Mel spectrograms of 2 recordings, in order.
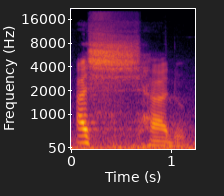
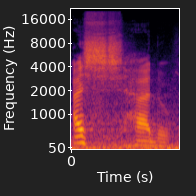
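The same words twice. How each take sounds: First: The sh sound is clearly hissed. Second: The sh sound is clearly hissed.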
